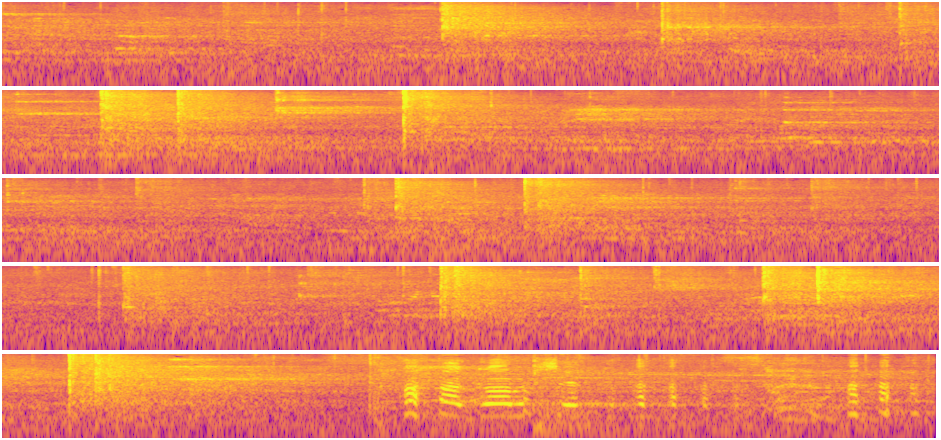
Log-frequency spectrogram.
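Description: Badminton rackets striking a shuttlecock in a rally: sharp knocks, irregularly spaced about one to two seconds apart, echoing in a large sports hall over background voices.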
